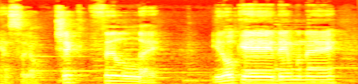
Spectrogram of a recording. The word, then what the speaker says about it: Chick-fil-A: Phonetically spelling 했어요. Chick-fil-a. 이렇게 때문에 like original spelling 이렇게 어렵지. 이거 전에 프랑스 단어 어려워. 그래서 미국 사람 이렇게 fillet, Chick-fil-a, fillet.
